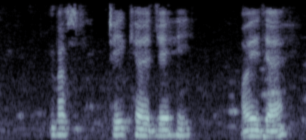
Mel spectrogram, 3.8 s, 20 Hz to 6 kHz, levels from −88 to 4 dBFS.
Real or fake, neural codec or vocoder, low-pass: real; none; 5.4 kHz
